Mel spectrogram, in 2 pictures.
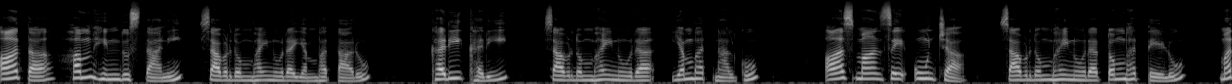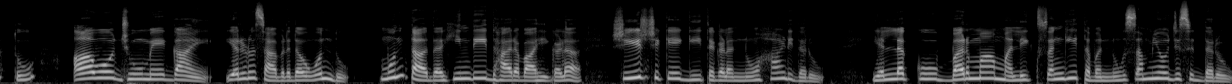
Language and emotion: Kannada, neutral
